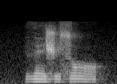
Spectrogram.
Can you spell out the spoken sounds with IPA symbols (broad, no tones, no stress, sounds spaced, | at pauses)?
ð ɛ ʒ ʏ z ɔ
